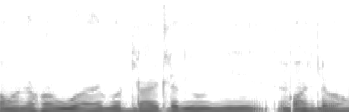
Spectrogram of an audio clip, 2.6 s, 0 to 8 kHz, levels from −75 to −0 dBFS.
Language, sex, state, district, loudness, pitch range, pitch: Hindi, male, Jharkhand, Sahebganj, -33 LUFS, 145-150 Hz, 145 Hz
